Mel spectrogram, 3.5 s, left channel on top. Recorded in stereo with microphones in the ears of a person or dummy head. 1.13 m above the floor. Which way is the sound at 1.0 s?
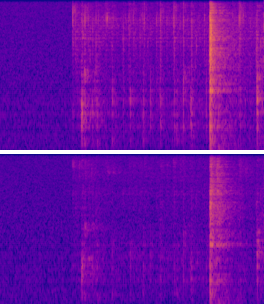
40° left (ahead or behind).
